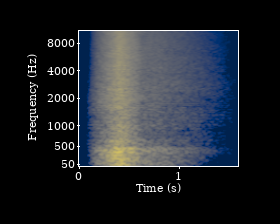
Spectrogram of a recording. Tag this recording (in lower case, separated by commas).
swoosh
